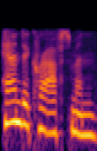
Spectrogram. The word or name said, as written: handicraftsman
